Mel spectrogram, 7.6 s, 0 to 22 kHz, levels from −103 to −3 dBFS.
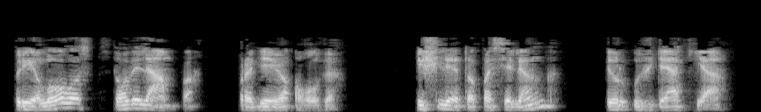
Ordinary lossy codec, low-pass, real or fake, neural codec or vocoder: MP3, 24 kbps; 5.4 kHz; fake; vocoder, 44.1 kHz, 128 mel bands every 256 samples, BigVGAN v2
